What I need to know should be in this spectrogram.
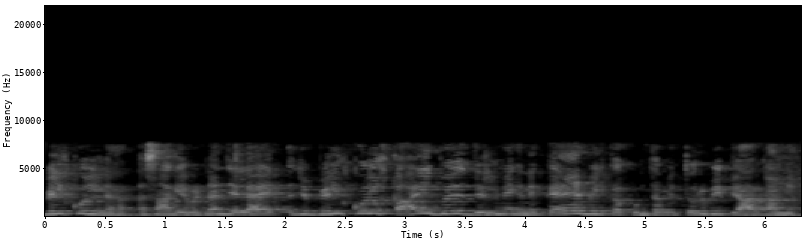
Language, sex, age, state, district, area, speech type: Sindhi, female, 60+, Maharashtra, Thane, urban, spontaneous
